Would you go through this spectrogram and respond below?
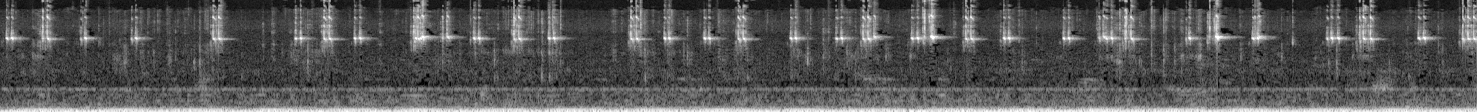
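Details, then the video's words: Crickets recorded for relaxation, their sharp, high, clicking chirps scattered irregularly and spaced apart, a few louder ticks standing out, above a soft steady low hum. "Free Cricket Sounds for Re-Use or Relaxation"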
